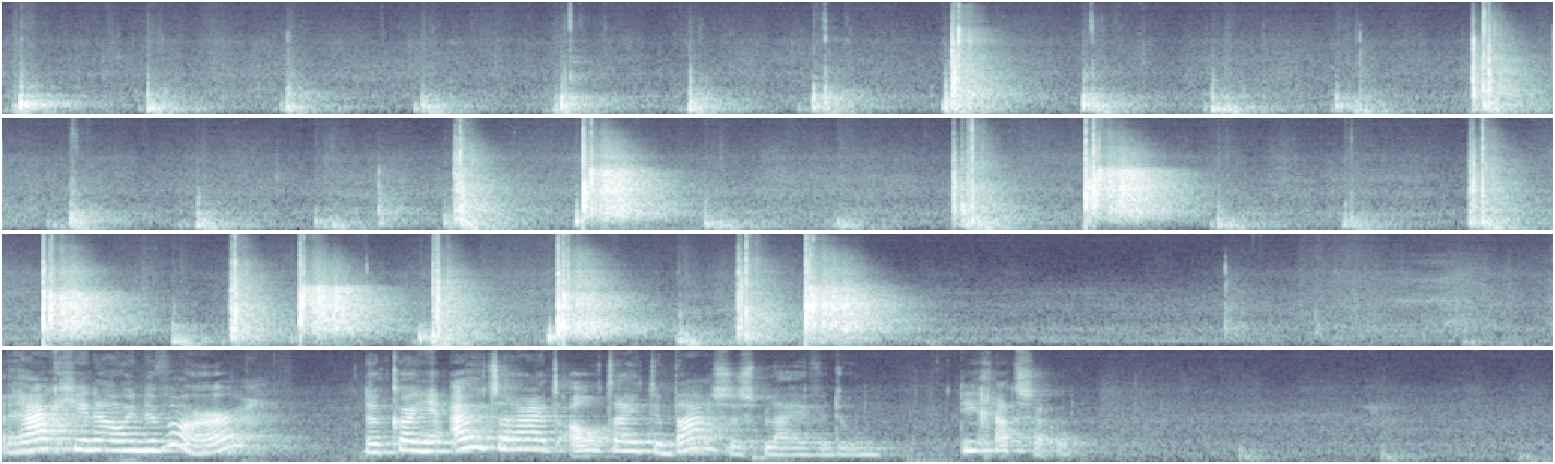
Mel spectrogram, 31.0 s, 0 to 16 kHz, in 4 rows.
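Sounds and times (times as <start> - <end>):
hands patting chests and thighs: 0.0 - 20.1
handclaps: 10.0 - 11.2, 12.5 - 13.8, 15.1 - 20.1.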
